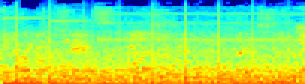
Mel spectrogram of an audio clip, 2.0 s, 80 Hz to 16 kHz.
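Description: Sonicware ELZ_1 synthesizer playing low bass notes dry, with its reverb mixed out: two short notes stepping down in pitch, then one long held low note from about half a second in.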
